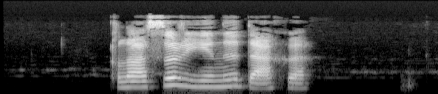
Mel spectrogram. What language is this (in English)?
Adyghe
